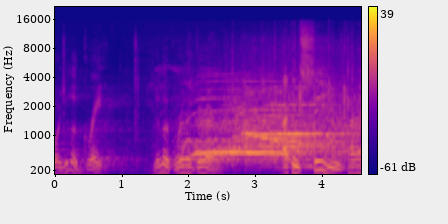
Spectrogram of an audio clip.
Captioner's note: audience applauds & cheers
